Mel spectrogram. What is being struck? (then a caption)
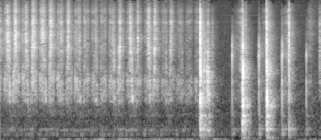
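Wax-coated scratch-art paper scratched with a wooden stylus. A wooden stylus rubs and scratches fast back and forth across a spiral wax-coated scratch-art paper pad lying flat, clearing the black coating in the sky area. The first half is a dense, quick run of bright, papery scratching strokes. It gives way to a few louder, sharper scrapes separated by short pauses.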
